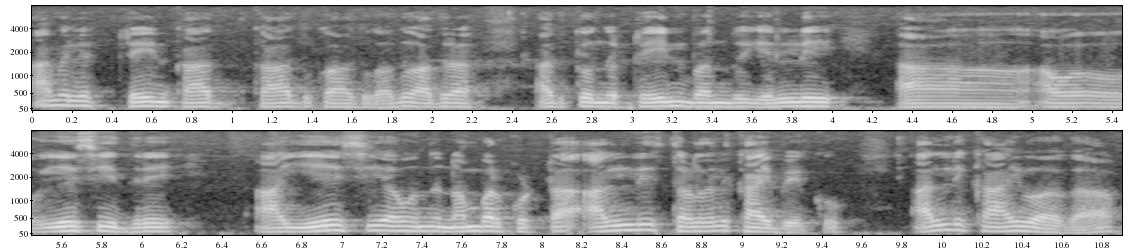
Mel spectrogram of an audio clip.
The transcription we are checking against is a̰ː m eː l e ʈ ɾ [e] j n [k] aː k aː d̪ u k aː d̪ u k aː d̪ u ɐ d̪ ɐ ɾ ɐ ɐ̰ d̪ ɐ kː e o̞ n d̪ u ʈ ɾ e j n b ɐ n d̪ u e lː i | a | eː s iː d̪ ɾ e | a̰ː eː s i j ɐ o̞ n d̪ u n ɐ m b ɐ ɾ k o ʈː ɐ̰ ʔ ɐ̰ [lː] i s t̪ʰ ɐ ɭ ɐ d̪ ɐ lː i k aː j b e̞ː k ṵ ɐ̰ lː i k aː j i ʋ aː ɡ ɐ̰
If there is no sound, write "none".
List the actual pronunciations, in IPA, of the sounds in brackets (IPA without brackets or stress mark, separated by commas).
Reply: e, k, lː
